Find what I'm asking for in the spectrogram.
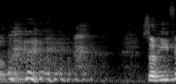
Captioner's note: laughing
